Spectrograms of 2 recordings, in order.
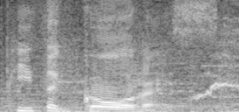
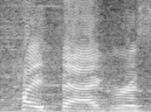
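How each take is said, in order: First: The stress falls on the syllable 'go'. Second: The stress falls on a syllable other than 'go'. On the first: The speaker calls it right. "Like emphasis on the go" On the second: The speaker calls it wrong. "Not Pythagoras at all"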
